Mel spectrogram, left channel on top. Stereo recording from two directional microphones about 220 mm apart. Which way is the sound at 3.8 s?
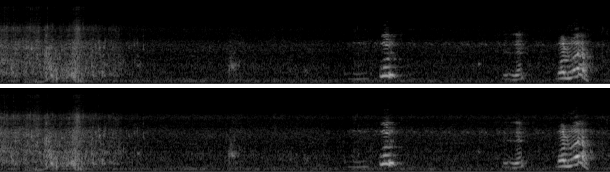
15° right (ahead or behind).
